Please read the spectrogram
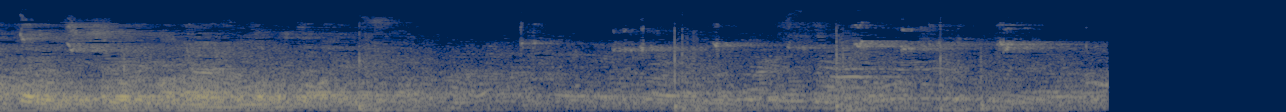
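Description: Basketballs bouncing on a hardwood court as sharp scattered knocks, under indistinct voices echoing in a large hall. The sound cuts off suddenly about five and a half seconds in.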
